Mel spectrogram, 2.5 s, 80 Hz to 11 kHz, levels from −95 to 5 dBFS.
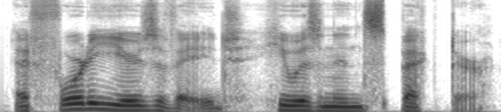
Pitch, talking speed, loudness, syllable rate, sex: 105 Hz, 215 wpm, -19 LUFS, 5.6 syllables/s, male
